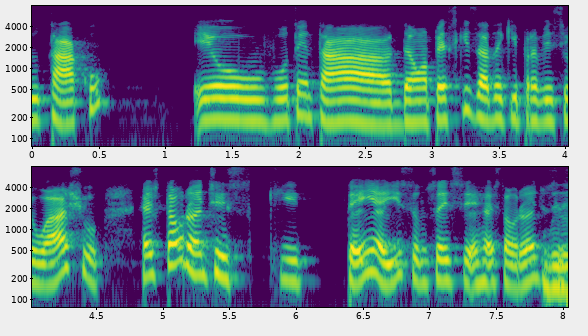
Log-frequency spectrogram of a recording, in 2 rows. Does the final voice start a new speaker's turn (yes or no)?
no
